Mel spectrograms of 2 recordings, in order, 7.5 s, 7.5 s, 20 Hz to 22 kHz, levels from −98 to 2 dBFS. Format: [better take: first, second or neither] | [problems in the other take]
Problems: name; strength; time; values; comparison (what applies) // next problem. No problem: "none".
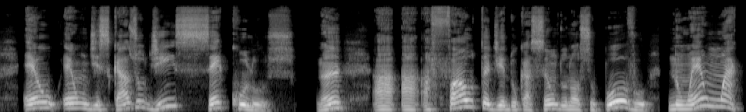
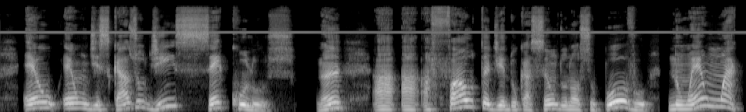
first | high-pitched whine; noticeable; throughout; 6.5 kHz, 20 dB below the speech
